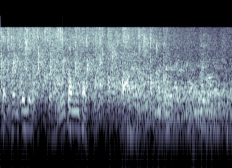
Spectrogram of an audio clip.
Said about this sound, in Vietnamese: Vâng, và hôm nay bàn tiệc lòng thương xót Chúa được đón tiếp những vị những vị khách quý, thưa anh chị em, xin mời các sơ và các anh chị em dân tộc ở Kon Tum ạ. Vâng, chúng ta cho một tràng pháo tay để chúng ta đón tiếp anh chị em đó.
